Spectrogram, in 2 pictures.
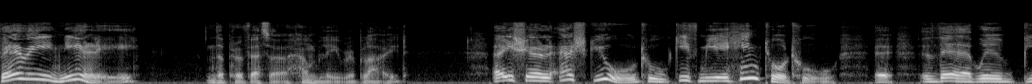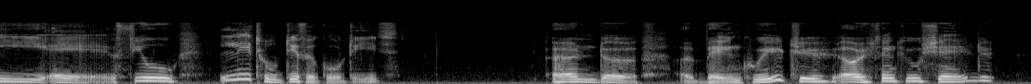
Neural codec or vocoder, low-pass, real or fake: none; 7.2 kHz; real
